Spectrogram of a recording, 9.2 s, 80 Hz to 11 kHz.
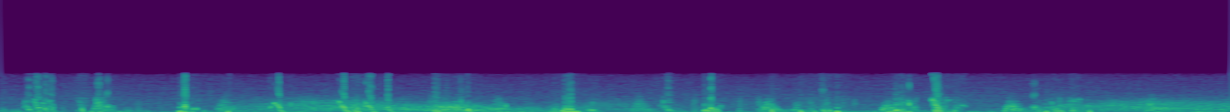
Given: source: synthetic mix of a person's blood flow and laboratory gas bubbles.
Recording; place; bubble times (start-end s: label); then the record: Doppler ultrasound of blood flow; subclavian vein
0.16-0.42 s: bubbles
0.57-0.66 s: bubbles
0.70-0.88 s: bubbles
1.31-1.55 s: bubbles
1.68-1.72 s: bubbles
2.00-2.21 s: bubbles
2.50-2.98 s: bubbles
3.23-3.61 s: bubbles
3.76-3.83 s: bubbles
4.09-4.50 s: bubbles
4.92-5.11 s: bubbles
5.25-5.44 s: bubbles
5.75-5.83 s: bubbles
5.96-6.38 s: bubbles
6.62-6.89 s: bubbles
6.96-7.26 s: bubbles
7.73-8.20 s: bubbles
From the record:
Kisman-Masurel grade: 243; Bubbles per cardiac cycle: several, 3 to 8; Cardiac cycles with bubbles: 100%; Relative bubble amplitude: loud (0.450 to 0.775); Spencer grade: 3 (all of the cardiac periods contain showers or single bubble signals, but not dominating or overriding the cardiac motion signals); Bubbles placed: anywhere in the cardiac cycle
